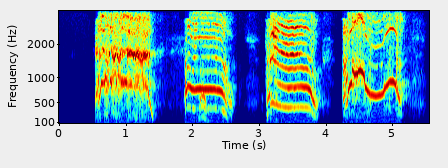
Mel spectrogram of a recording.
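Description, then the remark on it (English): A person yells and screams in four loud, drawn-out bursts, each about a second long with short pauses between. The pitch wavers and strains, with no talking. “I make you yell like that.”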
